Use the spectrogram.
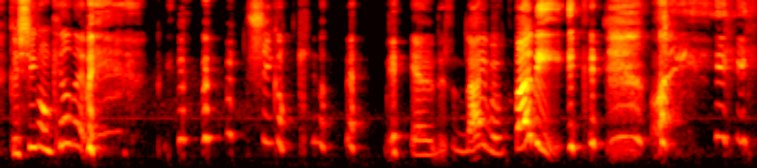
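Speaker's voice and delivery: high voice breaking up with laughter; real laughing fit. Real, not acted. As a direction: barely get it out through the giggles. Cracking up over the scene.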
